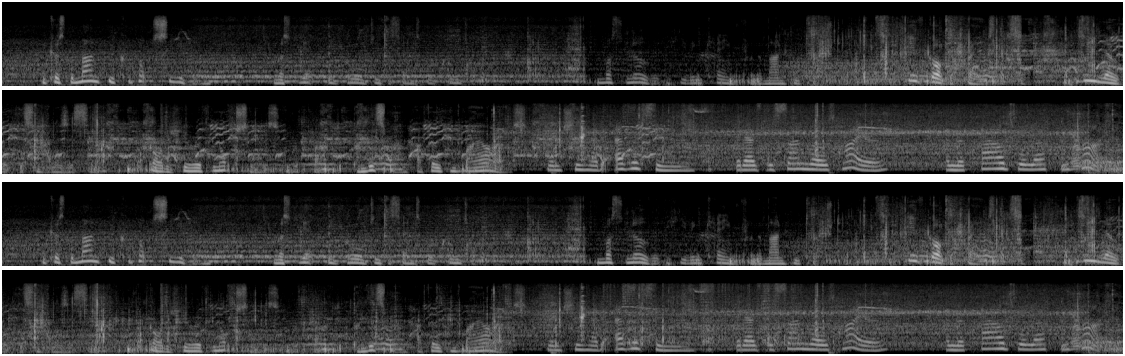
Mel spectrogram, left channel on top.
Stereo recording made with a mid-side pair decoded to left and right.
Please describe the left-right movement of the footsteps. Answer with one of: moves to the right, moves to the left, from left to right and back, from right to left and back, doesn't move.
moves to the right.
